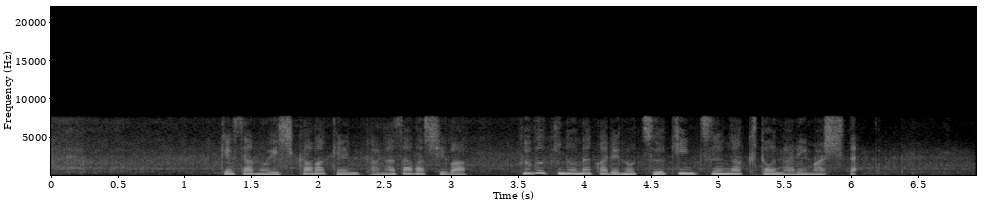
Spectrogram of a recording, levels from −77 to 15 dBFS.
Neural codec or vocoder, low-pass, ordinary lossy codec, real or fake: codec, 16 kHz, 2 kbps, FunCodec, trained on Chinese and English, 25 frames a second; none; none; fake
